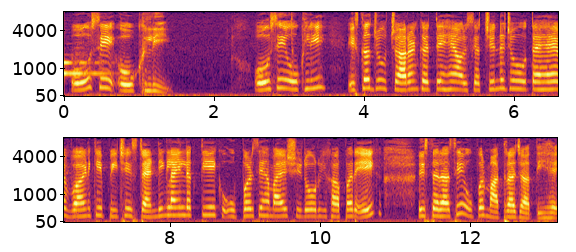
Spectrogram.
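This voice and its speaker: A woman teaching letters, explaining step by step and drawing out each example word slowly and loudly. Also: on the high side. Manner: drawn-out, loud example words. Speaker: Hindi teacher. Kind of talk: explanatory lesson.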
